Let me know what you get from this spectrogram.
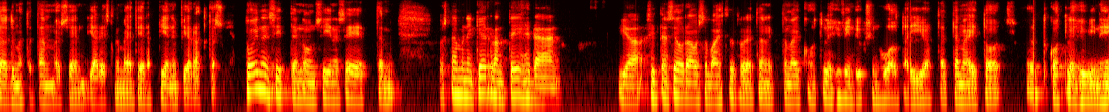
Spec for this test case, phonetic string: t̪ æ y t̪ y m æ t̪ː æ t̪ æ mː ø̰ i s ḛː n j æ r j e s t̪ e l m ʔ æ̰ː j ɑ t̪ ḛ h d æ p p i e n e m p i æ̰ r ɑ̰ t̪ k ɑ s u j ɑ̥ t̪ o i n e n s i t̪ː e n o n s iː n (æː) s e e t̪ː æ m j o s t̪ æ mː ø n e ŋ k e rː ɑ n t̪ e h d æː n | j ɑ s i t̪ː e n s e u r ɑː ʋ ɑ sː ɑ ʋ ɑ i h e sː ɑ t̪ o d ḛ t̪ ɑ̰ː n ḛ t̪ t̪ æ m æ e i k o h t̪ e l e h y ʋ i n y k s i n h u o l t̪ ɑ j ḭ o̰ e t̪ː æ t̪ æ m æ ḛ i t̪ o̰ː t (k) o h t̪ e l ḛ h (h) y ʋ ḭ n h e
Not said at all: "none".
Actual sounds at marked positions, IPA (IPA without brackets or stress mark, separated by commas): æ, k, h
